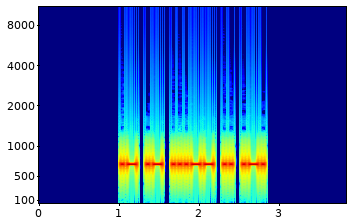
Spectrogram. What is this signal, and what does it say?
Morse code, heard as a keyed tone, about 30 wpm, 700 Hz. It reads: AA3IR
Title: USA Call Signs - 5 Characters - Repeated 3x - 30wpm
